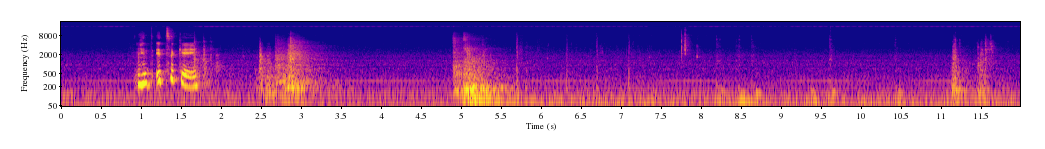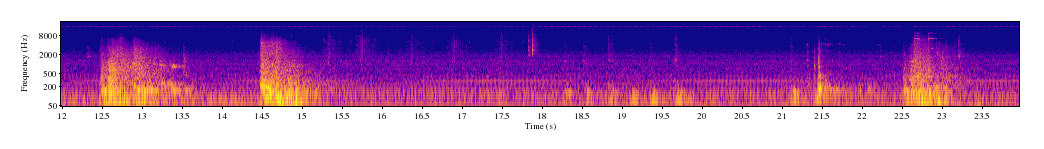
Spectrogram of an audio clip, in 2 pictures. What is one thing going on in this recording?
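A heavy metal door creaks and groans open slowly.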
